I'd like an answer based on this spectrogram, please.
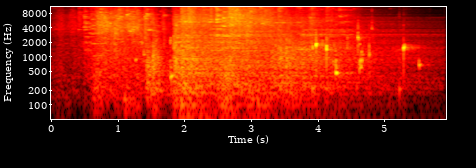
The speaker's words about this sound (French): vous avez renversé votre verre d'eau. Il y a du verre cassé partout.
